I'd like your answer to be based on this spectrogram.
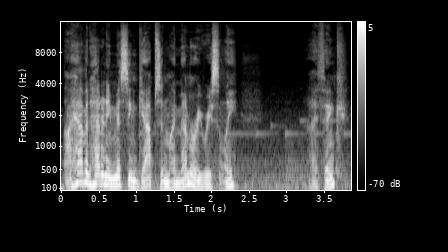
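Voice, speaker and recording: An actor voicing an earnest, troubled young platoon hero in an English-dubbed anime game, speaking plainly. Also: male voice, medium pitch, very animated, a little fast, close to an everyday voice. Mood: pensive. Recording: game music behind the voice.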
